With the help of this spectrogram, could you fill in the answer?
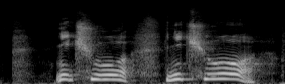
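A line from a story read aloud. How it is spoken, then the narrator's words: Sobbing from cold. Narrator (Russian): Всхлипывая от холода, Колька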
